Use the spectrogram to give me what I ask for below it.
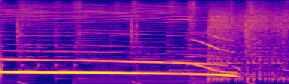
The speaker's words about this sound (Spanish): ¡Es el lobo! ¡Hola, lobo!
